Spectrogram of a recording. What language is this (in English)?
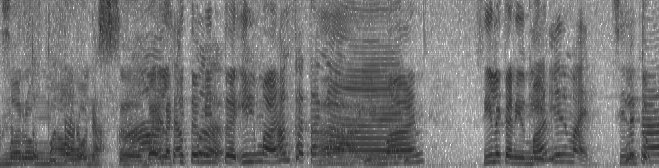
Malay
